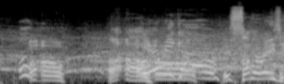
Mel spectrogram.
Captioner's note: crowd chatter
